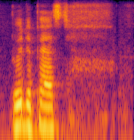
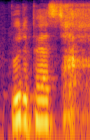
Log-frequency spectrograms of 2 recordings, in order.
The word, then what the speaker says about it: Budapest: Budapest. Budapest.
